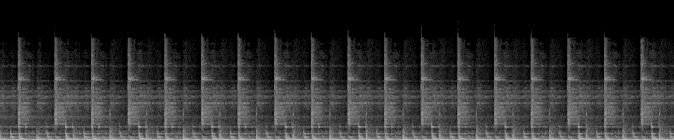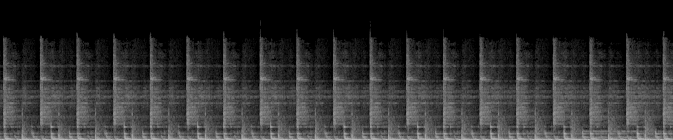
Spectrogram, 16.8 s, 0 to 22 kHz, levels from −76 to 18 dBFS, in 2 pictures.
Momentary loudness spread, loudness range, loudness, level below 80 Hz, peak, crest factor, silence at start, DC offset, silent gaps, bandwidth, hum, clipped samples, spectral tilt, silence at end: 1 LU; 0 LU; -15 LUFS; -16 dBFS; -4 dBFS; 8 dB; 0 s; under 0.1%; none; 16.5 kHz; none; under 0.1%; -5 dB/octave; 0 s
